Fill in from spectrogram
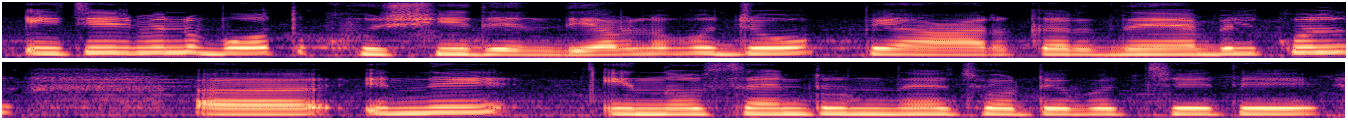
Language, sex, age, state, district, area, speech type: Punjabi, female, 18-30, Punjab, Patiala, urban, spontaneous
